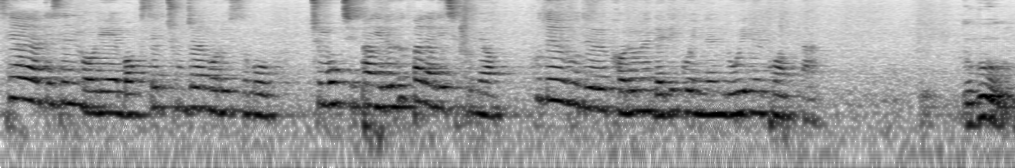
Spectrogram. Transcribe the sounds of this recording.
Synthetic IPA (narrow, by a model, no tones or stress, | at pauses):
sʰe̞ajak͈ʰesʰenmʌɾie̞mʌk̚s͈e̞k̚t͡ɕ͈ʰuŋd͡ʑʌɭmoɾɯɭs͈ɯɡo | t͡ɕumok̚t͡ɕ͈ipʰaŋiɾɯɭɦɯk̚p͈aɾaɡet͡ɕʰi̥pʰɯmjʌ | ɸudɯɭɸudɯɭkʌɾonɯɭne̞ɡik͈oinːɯnːoinɯɭpoɦat̚t͈a | nuɡu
